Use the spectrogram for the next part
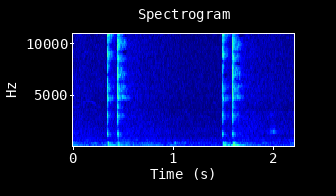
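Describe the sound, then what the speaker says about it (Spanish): A computer mouse clicks while the magic wand tool selects areas in Adobe Photoshop. There are two quick double-clicks, close and crisp, about a second apart in a quiet room. "voy a dar varios clics para añadir todas las secciones que faltan"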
